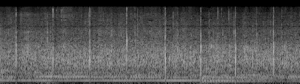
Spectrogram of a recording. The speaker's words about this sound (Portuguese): Vamos aplaudir aquele que tem um nome que é sobre todo nome.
